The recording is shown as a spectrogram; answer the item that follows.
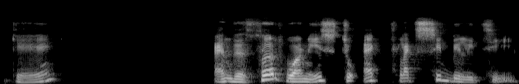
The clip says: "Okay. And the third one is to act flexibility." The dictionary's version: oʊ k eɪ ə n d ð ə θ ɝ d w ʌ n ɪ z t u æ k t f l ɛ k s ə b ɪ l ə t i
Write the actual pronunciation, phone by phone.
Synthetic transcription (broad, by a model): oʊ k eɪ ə n ð ə θ ɝ d w ʌ n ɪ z t u æ k t f l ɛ k s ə b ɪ l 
